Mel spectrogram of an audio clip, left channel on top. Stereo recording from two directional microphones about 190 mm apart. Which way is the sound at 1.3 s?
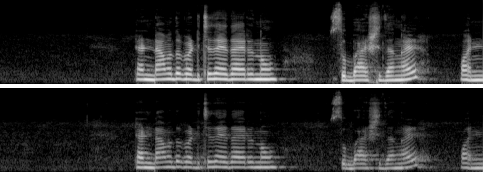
50° left (ahead or behind).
